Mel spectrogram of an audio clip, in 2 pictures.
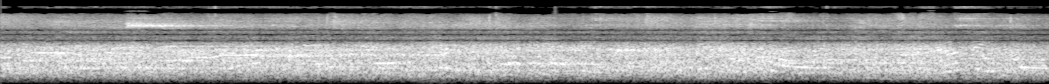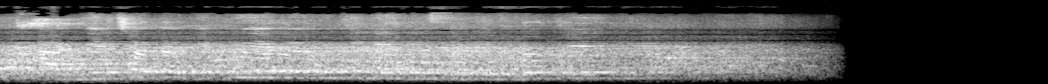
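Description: Many young girls chatter and talk at once in a large echoing hall.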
